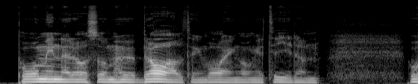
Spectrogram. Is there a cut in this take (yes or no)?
no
